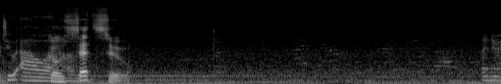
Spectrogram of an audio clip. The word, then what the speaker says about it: Gosetsu: The time has come for Kosetsu and I to return to our Oh, that's how master, you say his name. to our Gosetsu.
